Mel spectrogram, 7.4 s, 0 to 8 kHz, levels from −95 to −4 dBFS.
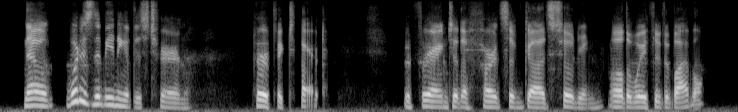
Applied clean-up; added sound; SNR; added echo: neural diffusion model UNIVERSE++.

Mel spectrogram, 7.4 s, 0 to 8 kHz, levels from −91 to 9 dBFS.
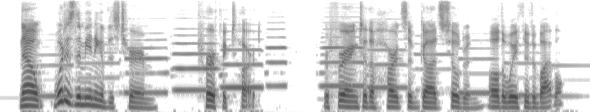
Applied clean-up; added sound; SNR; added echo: classical method spectral subtraction.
